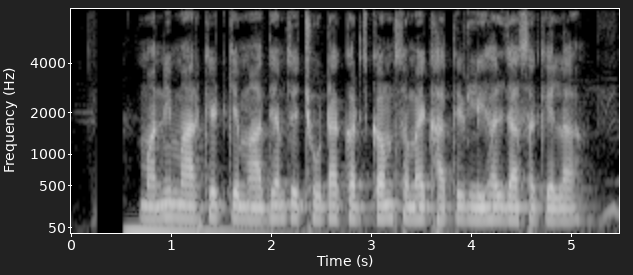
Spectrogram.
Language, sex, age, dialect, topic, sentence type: Bhojpuri, male, 18-24, Southern / Standard, banking, statement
